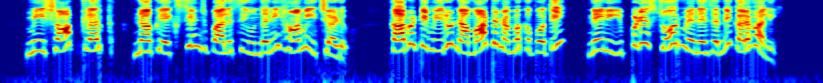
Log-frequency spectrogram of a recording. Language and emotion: Telugu, angry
